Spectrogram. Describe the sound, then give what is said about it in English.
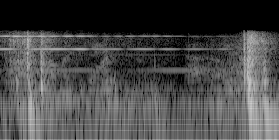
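A cash register drawer being worked, with a couple of quick metallic clacks early on and a louder sliding clunk near the end, over a faint steady hum. “I got in the cash register.”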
